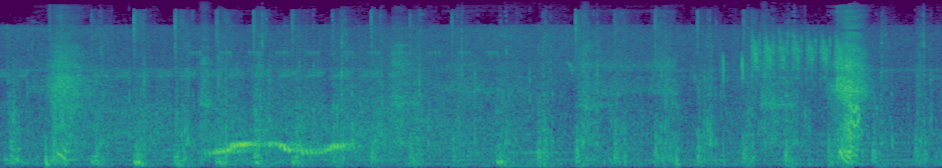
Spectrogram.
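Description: Footsteps tread on dry ground.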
